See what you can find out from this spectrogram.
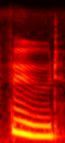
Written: food

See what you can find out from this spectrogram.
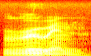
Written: ruin

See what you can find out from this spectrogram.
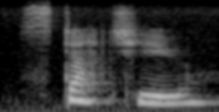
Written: statue

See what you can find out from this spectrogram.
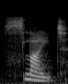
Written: slight

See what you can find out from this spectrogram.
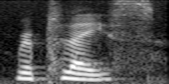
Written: replace

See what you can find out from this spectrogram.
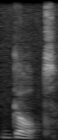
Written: got

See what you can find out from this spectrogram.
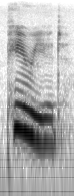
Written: period

